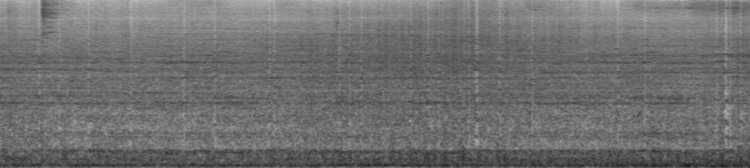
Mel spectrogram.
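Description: Freight train cars of a CSX mixed freight rolling past at a grade crossing: a steady, loud rumble of steel wheels on rail, growing a little louder about halfway through.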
